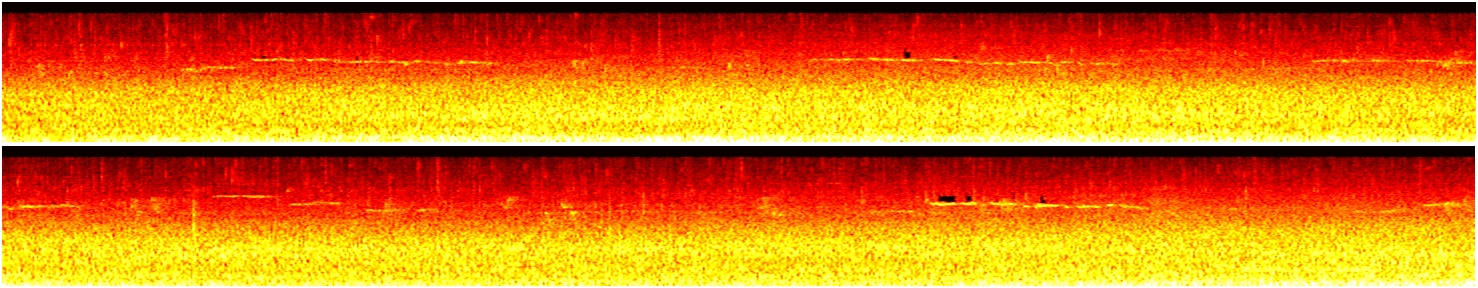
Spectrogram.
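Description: Steady background rumble and hiss, with a bird's short, high chirps every few seconds.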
